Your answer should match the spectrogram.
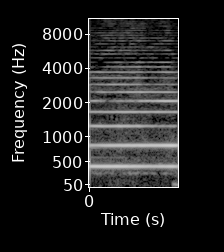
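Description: A single G sharp bowed on a string instrument with the third finger on the D string rings as one sustained, steady note with rich overtones, close and clear.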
